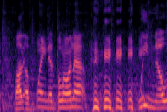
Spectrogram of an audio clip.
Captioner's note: laughing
